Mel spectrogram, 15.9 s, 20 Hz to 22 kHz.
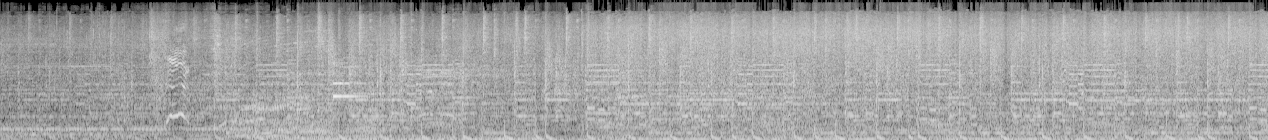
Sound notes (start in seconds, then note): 3.5 upbeat music; 8.0 water splashing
